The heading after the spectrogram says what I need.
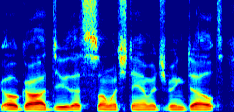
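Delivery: plain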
